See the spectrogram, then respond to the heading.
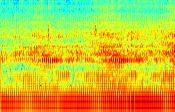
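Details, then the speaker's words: Electric water pump, primed with water, runs with a steady hum and coarse rough edge but only foams and won't lift water; water drips at the joint between impeller housing and motor. Rough running, not priming, before repair. "sudah kita pancing dengan air dan di sini hanya berbuih alias berbusa ya dan ini bunyinya kasar ini friend Oke ini akan kita Bongkar dan kita lakukan perbaikan jadi ini benar-benar tidak mau ngangkat ya untuk airnya dia hanya berbuih dan juga berbusa seperti ini ya"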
